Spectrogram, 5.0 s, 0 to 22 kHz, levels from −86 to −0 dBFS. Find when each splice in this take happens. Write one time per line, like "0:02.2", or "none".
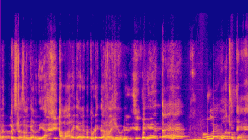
0:04.0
